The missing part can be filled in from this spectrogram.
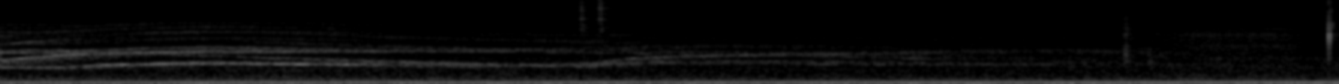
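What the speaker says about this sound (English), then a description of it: "You hear these police cars outside?" Several police car sirens wail outside in overlapping rising and falling tones, moderately distant, over a steady low electrical hum with no talking.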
